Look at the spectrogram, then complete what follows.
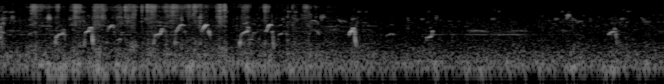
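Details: Francolin (teetar) in a forest: a series of short, sharp rising notes, each sweeping quickly upward, with several in the first three seconds and sparser ones after, over a low rumbling background.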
